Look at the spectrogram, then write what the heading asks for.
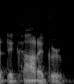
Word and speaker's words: Decada Group: Is it Decada Group? Is that how we pronounce it, Chase? Yeah, you got it, Kevin. Yeah, Decada Group.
